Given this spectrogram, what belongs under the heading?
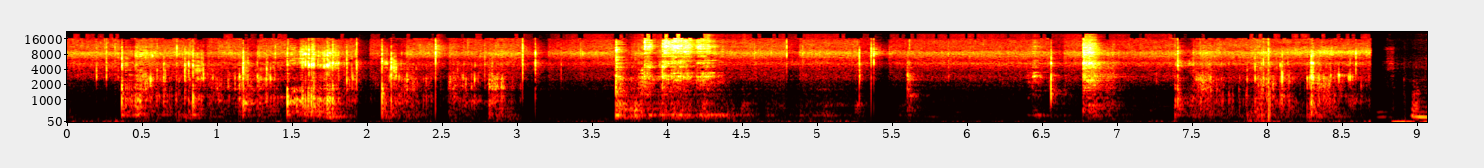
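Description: Peanuts fried slowly in about half a tablespoon of oil in a pan for okra peanut fry, giving a continuous close sizzle with intermittent stirring scrapes and utensil clinks, with no talking.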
